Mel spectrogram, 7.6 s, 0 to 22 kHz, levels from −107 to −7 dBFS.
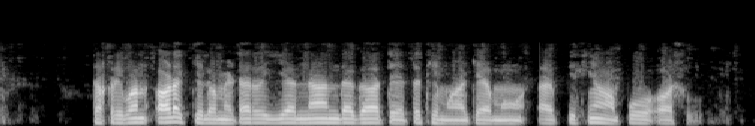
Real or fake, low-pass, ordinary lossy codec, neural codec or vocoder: real; 5.4 kHz; MP3, 48 kbps; none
